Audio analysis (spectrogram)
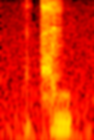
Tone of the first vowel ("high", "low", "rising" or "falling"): low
